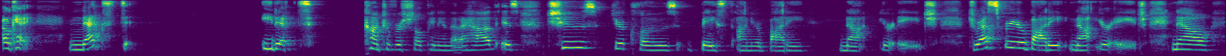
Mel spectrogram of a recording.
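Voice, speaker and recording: A woman's voice: a little high, takes it slowly. A woman in her forties giving frank, chatty style advice in a vlog, repeating words when she stresses a point. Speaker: fashion vlogger. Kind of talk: opinionated style advice to camera.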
